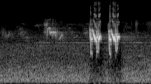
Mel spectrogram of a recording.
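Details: Pet budgie uttering two crisp, high chirps back to back near the end, after a faint twitter, against a low hiss.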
